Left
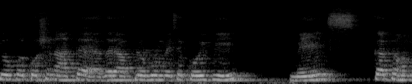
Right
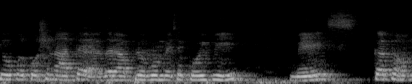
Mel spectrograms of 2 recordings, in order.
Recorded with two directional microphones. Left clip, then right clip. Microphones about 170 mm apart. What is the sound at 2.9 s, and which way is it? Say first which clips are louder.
Speech: right 6 dB; 15° left (ahead or behind).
